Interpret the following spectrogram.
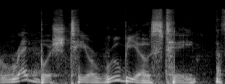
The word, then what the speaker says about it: rooibos: There's a really interesting tea called redbush tea or rubios tea. That's spelled R-O-O-I-B-O-S, rubios tea or rooibos tea.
